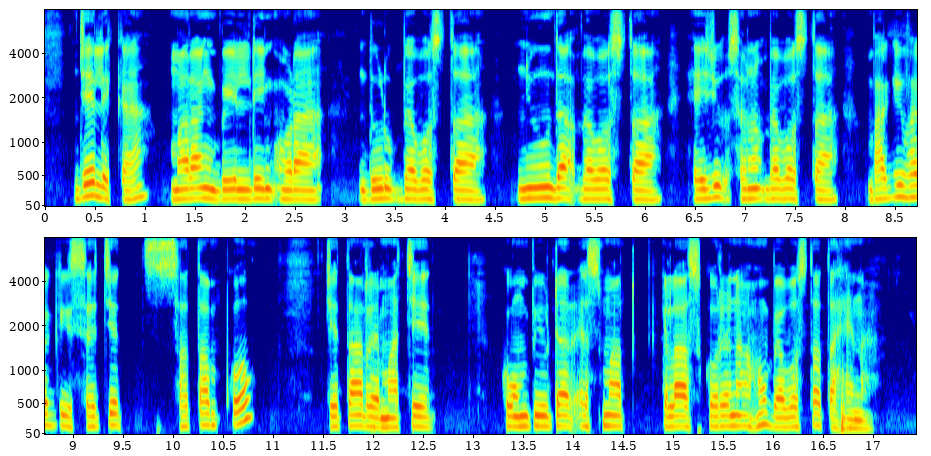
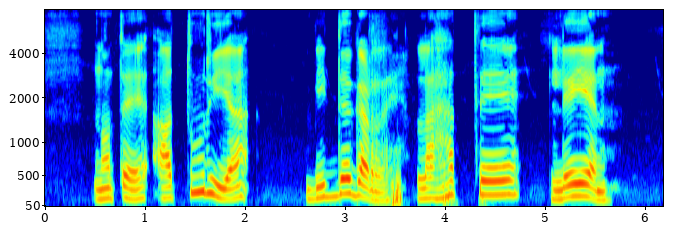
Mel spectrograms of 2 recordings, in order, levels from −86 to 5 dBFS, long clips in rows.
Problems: none marked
